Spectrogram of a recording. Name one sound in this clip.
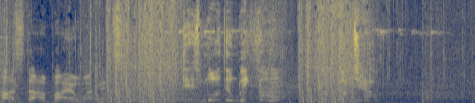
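A rifle fires several rapid shots.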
